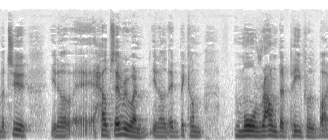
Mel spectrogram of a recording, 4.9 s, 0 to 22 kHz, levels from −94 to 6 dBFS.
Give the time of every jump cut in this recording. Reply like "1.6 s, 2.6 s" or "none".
2.5 s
